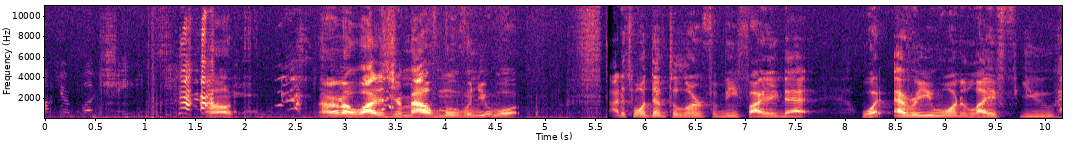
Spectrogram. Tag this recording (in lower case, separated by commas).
speech, outside, urban or man-made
